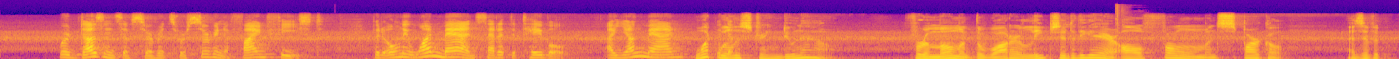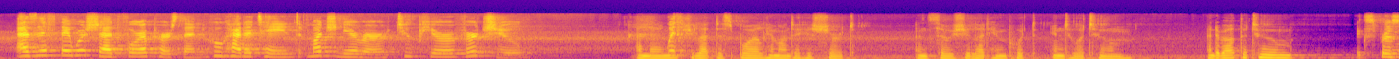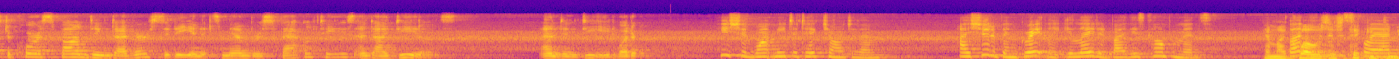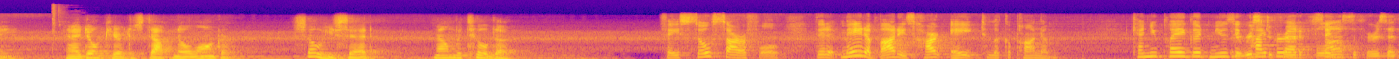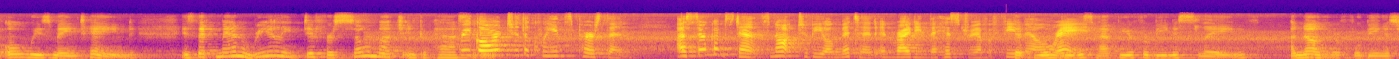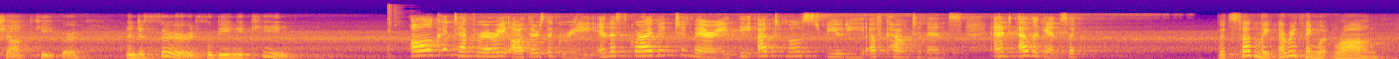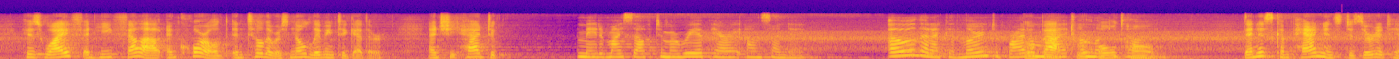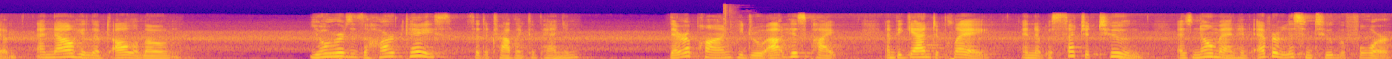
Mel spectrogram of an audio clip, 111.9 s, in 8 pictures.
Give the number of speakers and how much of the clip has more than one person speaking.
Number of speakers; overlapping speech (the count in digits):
7, about 6%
